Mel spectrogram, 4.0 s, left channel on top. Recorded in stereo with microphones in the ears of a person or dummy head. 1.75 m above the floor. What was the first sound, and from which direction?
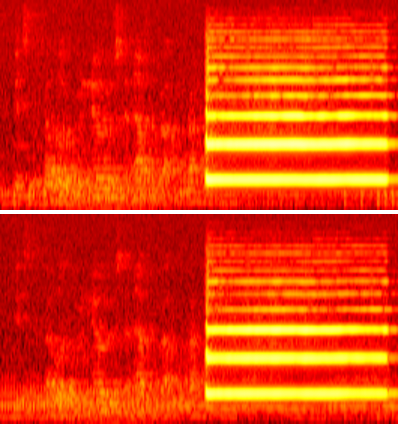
A man speaking, 80° left.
